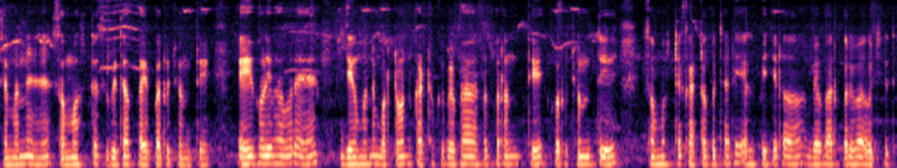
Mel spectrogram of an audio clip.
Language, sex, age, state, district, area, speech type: Odia, male, 18-30, Odisha, Mayurbhanj, rural, spontaneous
